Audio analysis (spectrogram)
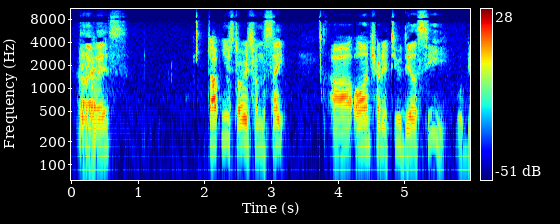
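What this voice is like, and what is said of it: Sick-sounding, unenthusiastic voice. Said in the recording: “I'm sick. That's why I apologize for my voice and my lack of enthusiasm”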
